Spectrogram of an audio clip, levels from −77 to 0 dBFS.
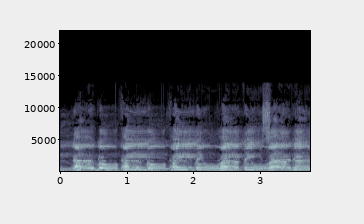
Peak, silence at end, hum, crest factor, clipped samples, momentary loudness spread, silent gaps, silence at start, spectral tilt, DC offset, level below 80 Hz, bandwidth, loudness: -6 dBFS; 0 s; none; 14 dB; under 0.1%; 3 LU; none; 0 s; -1 dB/octave; under 0.1%; -64 dBFS; 14 kHz; -19 LUFS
